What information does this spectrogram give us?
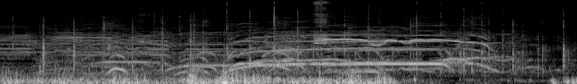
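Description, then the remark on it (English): A loud, dense crowd at an outdoor pro-life rally in the cold roars throughout, with overlapping shouts and whoops and long sustained honking tones rising above the din, easing slightly near the end. “And if you're shouting and honking now, then you know the next sentence.”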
